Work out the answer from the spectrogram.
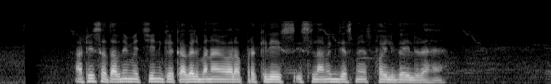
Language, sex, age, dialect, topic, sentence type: Bhojpuri, male, <18, Southern / Standard, agriculture, statement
